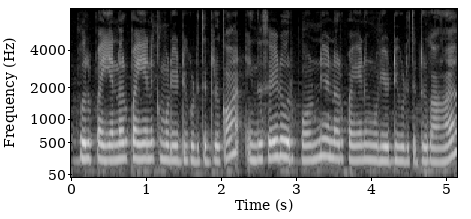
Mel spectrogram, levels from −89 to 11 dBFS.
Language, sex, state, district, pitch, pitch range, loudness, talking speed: Tamil, female, Tamil Nadu, Kanyakumari, 235 Hz, 225-255 Hz, -17 LUFS, 185 wpm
